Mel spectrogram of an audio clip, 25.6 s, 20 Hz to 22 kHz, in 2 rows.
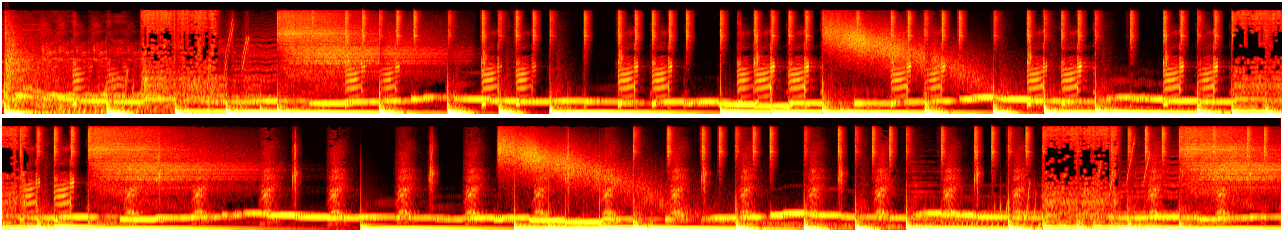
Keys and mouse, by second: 2.6-3.7 drag, 4.4 click, 5.4 middle click, 6.4 click, 7.0-22.9 middle drag, 22.9-25.3 drag.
